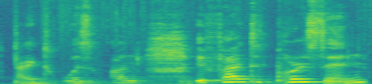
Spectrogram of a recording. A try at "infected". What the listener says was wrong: Infected, thiếu chữ C. Infected person.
